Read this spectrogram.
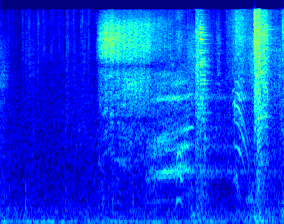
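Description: Large wings buzz loudly close by.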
